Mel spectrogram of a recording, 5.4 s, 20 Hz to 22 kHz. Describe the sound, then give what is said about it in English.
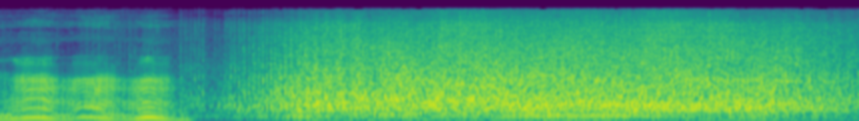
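The piston engine of Miss Bardol, a sleek metallic green 1960s champion hydroplane racing boat with the engine mounted in front of the driver's seat, roars at almost 200 mph on the straightaway, first surging up and down in quick revs, then building into a loud, sustained full-throttle drone with a rushing, wind-like edge. “when Miss Bardol hit the straightaway at almost 200 miles an hour, her engine roared.”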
